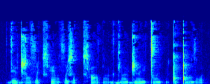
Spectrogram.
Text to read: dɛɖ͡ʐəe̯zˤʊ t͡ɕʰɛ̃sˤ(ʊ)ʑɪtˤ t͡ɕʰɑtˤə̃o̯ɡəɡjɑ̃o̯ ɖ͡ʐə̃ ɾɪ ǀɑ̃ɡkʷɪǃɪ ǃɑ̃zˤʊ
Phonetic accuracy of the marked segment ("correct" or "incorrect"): correct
